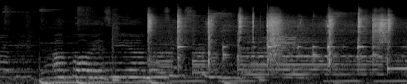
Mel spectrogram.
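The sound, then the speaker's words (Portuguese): A mobile phone ringtone announces an incoming call, a bright electronic melody of short repeated notes in a steady rhythm with chime-like accents, heard alone without talk. “Nossa, a Nivane me ligando, mano. Melhor atender, né?”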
